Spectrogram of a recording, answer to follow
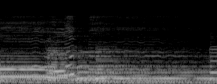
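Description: Male voices singing a slow gospel worship song, holding long, slightly wavering notes.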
